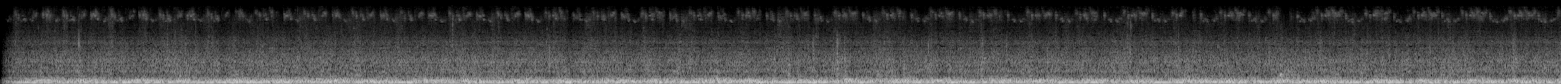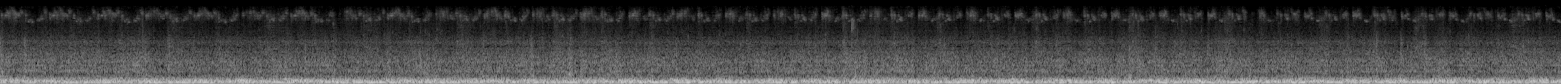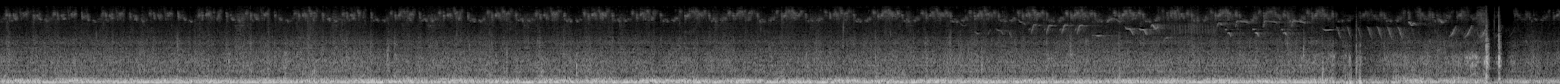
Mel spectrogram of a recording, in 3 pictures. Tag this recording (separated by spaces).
engine machinery compressor Operation pump Hum machine generator industrial water motor mechanical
